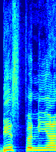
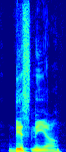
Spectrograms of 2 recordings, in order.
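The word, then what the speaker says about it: dyspnea: है क्या लिखा है डिस्प निया नहीं है बेटा यहां पर भी क्या है पी आपका साइलेंट है तो मार्क माय वर्ड ये क्या है आपका बेटा डिसन या आ गई बात समझ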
